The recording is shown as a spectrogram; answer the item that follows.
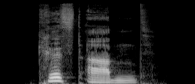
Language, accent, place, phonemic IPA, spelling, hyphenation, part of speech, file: German, Germany, Berlin, /ˈkʁɪstˌʔaːbənt/, Christabend, Christ‧abend, noun, De-Christabend.ogg
- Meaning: Christmas Eve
